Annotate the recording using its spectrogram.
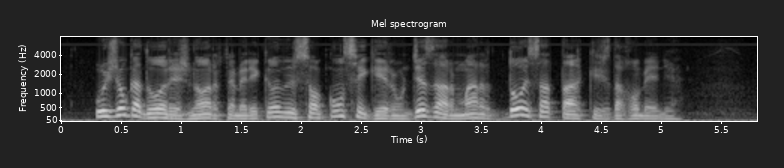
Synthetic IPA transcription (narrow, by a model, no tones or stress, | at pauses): ʊzʒoɡad̪oɾɪznɔɾt̪ɪameɾikɐ̃nʊsːɔkõseɡiɾɐ̃w̃d̪ezaɾmaɾd̪ojzat̪akɪzd̪ɐʁomẽniɐ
